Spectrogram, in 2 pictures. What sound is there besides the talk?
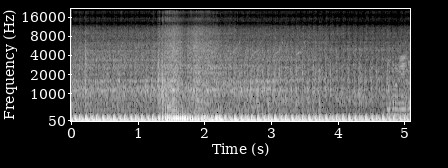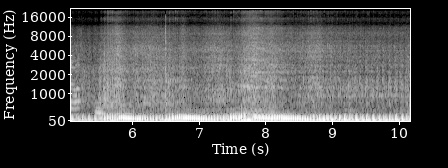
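Yamaha YZF motorcycle engine with slip-on exhaust elbow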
